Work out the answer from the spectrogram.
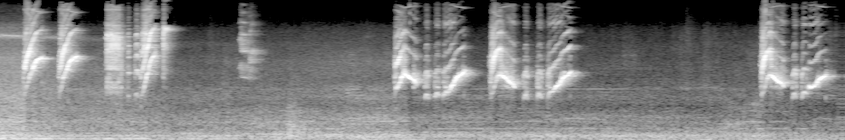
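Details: Orange-headed thrush singing to stir other thrushes: sharp high notes sliding steeply downward, given in groups of two or three, separated by pauses of a few seconds with quiet background hum.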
